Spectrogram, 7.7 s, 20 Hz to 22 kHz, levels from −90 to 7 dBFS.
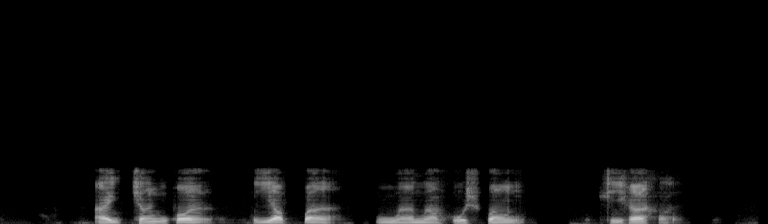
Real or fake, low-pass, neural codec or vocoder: fake; 5.4 kHz; codec, 16 kHz, 1 kbps, FunCodec, trained on Chinese and English, 50 frames a second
